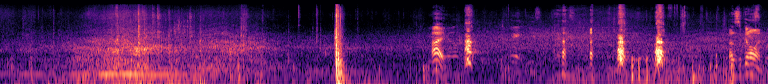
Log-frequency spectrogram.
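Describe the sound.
A large Bernese mountain dog named Bentley barks several times in short, scattered bursts in the driveway of a bungalow in the north end of a city, over a murmuring outdoor background, with faint voices and one sharp thump partway through.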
